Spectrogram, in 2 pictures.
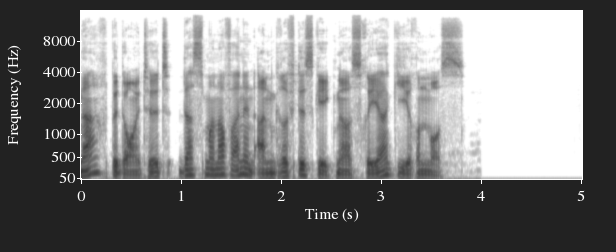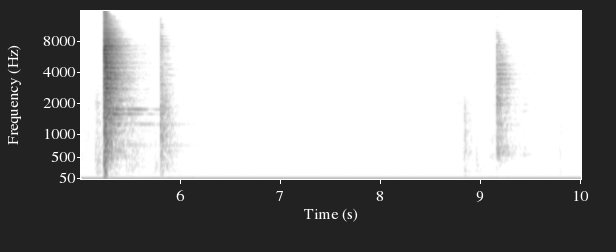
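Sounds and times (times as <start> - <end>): sword blades clashing: 5.2 - 5.9.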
